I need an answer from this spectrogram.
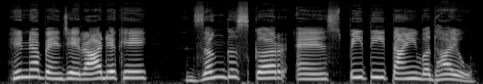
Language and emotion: Sindhi, neutral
